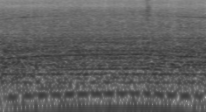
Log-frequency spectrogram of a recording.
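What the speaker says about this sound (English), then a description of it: "Engine running really rough." A car engine idles roughly with low fuel pressure, a steady loud mechanical drone with an uneven low pulsing throb, no voices.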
